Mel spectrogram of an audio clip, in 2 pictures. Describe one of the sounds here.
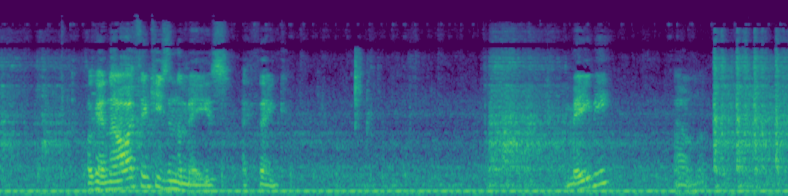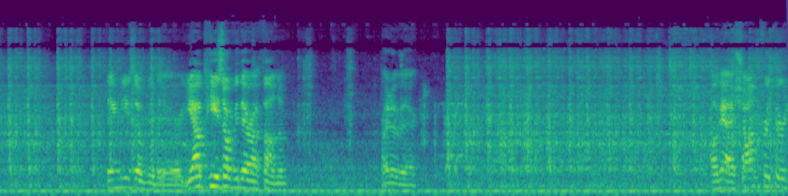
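Video game sounds play from a television's speakers.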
